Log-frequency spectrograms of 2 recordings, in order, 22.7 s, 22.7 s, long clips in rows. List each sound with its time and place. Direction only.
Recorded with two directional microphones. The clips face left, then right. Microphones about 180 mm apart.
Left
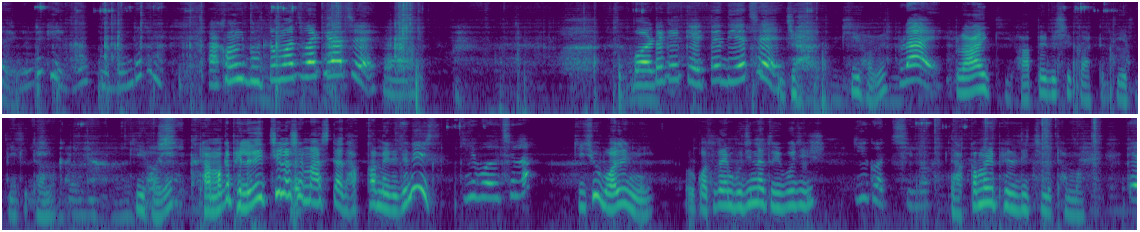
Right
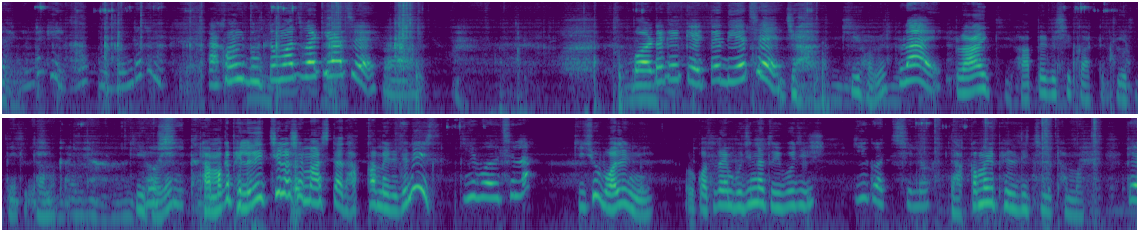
0.3 s a sound: 15° left (ahead or behind)
0.7 s a sound: 25° right (ahead or behind)
1.8 s a child's voice: 10° right (ahead or behind)
5.6 s a child's voice: 15° right (ahead or behind)
7.9 s speech: centre (ahead or behind)
9.0 s a child's voice: 45° right (ahead or behind)
9.5 s speech: centre (ahead or behind)
11.7 s a sound: 45° right (ahead or behind)
12.8 s a child's voice: 50° right (ahead or behind)
13.3 s speech: centre (ahead or behind)
16.0 s a child's voice: 15° right (ahead or behind)
17.1 s speech: centre (ahead or behind)
19.9 s a child's voice: 30° right (ahead or behind)
20.8 s speech: centre (ahead or behind)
